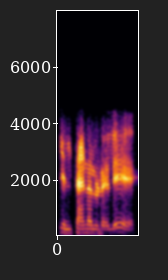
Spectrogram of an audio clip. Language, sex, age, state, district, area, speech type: Kannada, male, 18-30, Karnataka, Mysore, urban, conversation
